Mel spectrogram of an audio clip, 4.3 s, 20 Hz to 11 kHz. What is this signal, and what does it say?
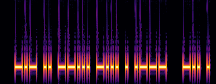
Morse code, heard as a keyed tone, about 25 wpm, 700 Hz. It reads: KI7BEJ DE
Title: USA Callsign DE Callsign - 6 Characters - 25wpm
